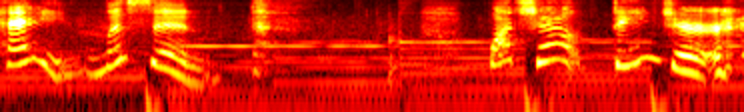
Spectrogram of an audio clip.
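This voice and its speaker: Clear music plays behind a woman doing a put-on character voice at an extremely high pitch. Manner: urgent, calling out.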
